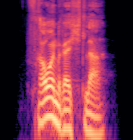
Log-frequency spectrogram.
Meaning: feminist (male or of unspecified gender)
- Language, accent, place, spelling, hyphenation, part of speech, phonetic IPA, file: German, Germany, Berlin, Frauenrechtler, Frau‧en‧recht‧ler, noun, [ˈfʀaʊ̯ənˌʀɛçtlɐ], De-Frauenrechtler.ogg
